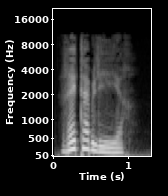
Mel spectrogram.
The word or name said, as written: rétablir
